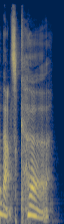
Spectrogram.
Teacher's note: Syllable 1 starts with the unvoiced k sound. Then we have the long vowel Together that's cur.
